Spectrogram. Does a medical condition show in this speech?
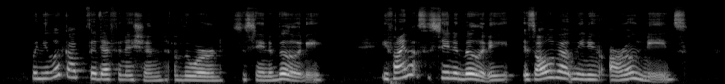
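No.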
